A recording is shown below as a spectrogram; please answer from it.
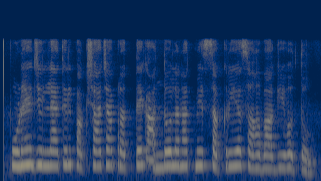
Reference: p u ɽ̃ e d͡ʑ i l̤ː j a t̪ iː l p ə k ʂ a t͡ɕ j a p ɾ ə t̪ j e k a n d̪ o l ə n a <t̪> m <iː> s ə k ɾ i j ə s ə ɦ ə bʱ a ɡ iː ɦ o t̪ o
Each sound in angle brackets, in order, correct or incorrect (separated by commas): correct, correct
